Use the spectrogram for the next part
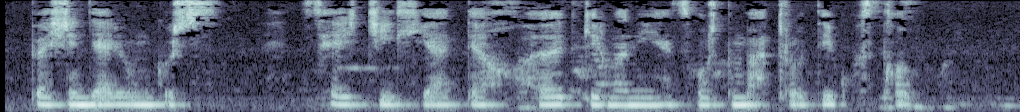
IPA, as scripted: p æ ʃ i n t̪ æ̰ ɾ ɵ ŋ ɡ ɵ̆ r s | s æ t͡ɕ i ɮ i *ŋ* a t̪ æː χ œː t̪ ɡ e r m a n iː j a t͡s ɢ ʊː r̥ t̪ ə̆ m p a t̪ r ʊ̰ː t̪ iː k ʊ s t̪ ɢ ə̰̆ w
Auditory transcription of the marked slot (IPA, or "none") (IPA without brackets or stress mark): none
